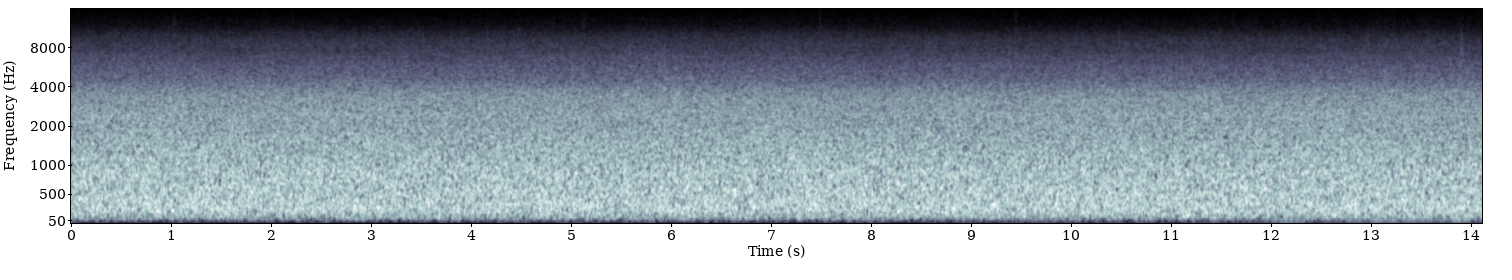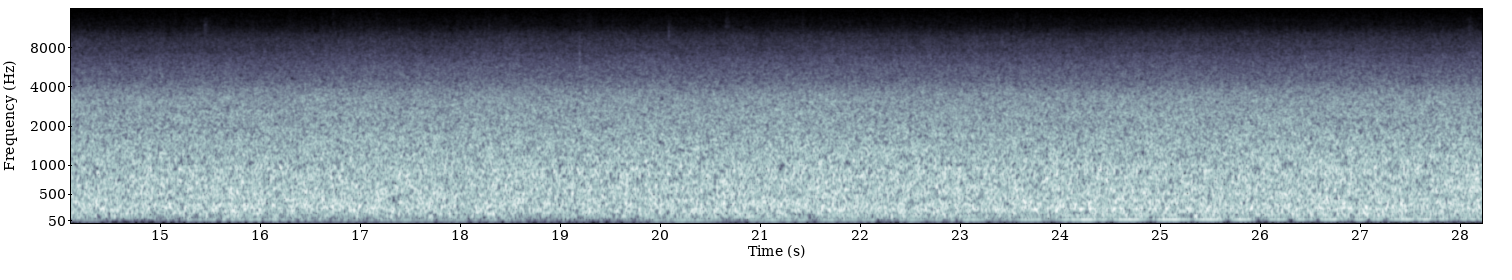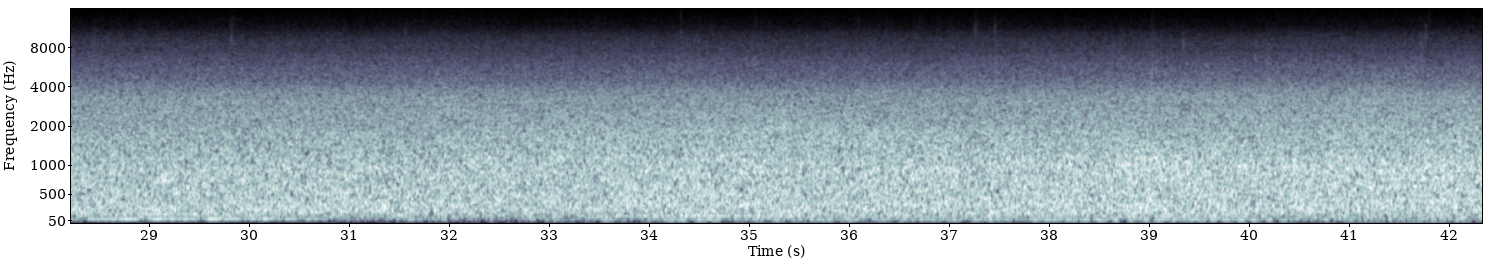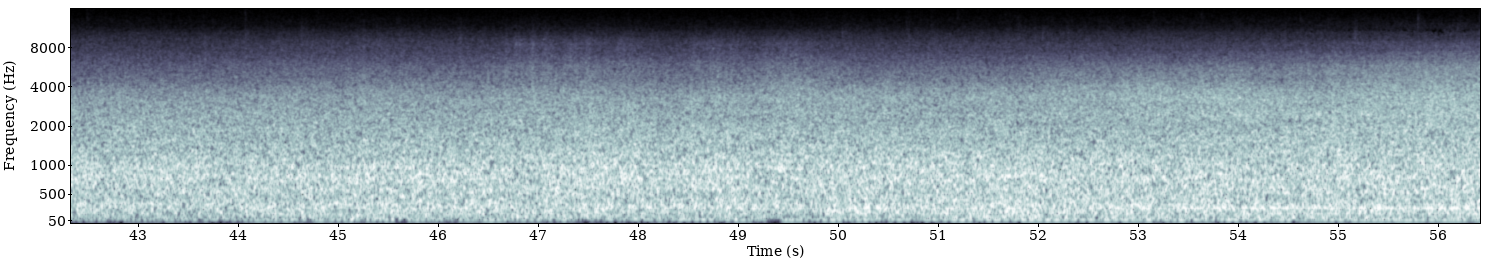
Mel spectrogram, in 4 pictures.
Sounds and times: river 0.0 - 56.4

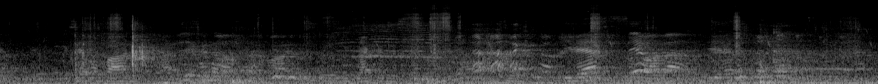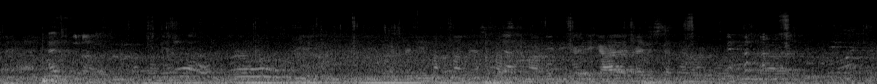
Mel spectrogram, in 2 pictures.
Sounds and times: kids of all ages 0.0 - 17.5
street sounds 0.0 - 17.5

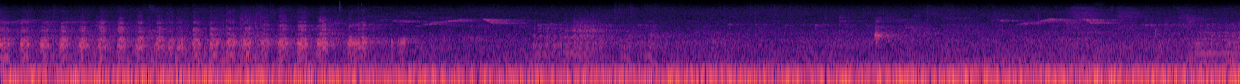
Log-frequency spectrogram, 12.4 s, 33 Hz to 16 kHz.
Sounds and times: great egrets nesting nearby 0.0 - 4.2
Great Cormorants Nesting 0.0 - 12.4
other birds 0.0 - 12.4
great egrets nesting nearby 11.0 - 12.4

